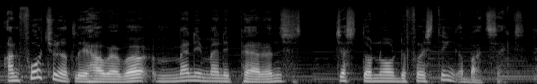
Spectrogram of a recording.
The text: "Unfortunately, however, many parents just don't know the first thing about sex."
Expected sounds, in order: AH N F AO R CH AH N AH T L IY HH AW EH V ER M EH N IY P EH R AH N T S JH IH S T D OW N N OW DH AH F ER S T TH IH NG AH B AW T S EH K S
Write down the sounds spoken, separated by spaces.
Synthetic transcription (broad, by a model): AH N F AO CH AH N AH T L IY HH AW EH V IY M EH N IY P EH R AH N T S JH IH S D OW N N OW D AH F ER S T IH NG AH B AW T S EH K S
